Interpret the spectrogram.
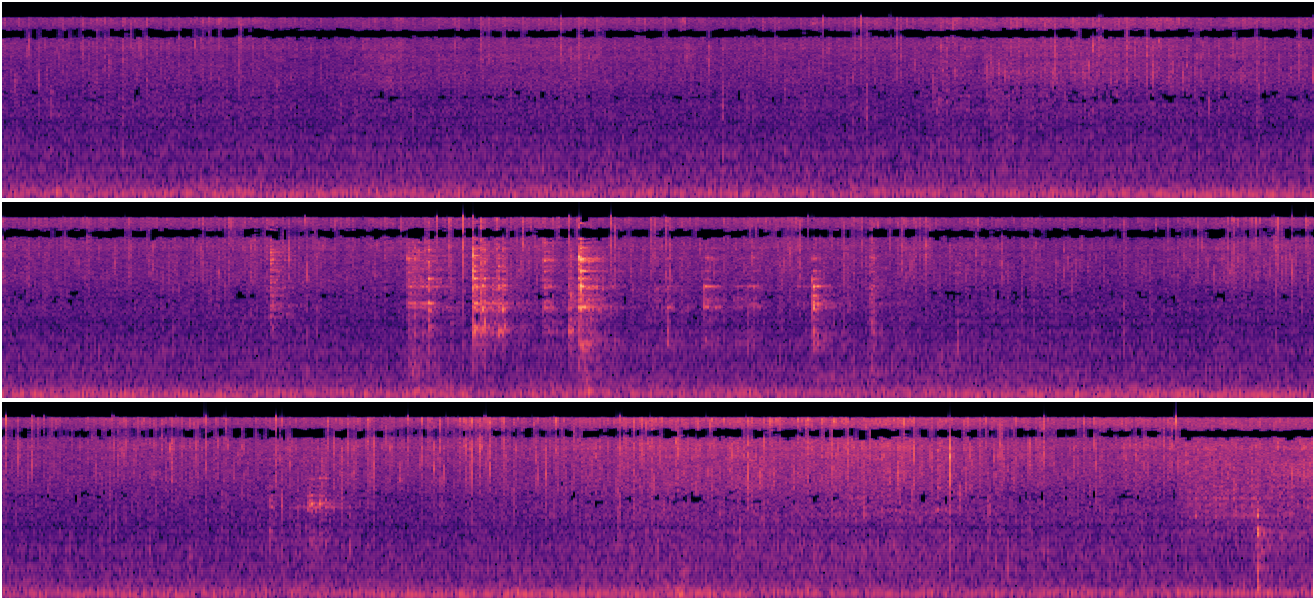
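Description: Whole prawns sizzling as they fry in curry paste and oil in a wok, with a cluster of sharp clicks and knocks about halfway through. The sizzle grows louder near the end as a metal spatula stirs them.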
